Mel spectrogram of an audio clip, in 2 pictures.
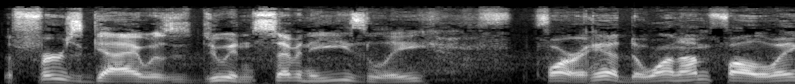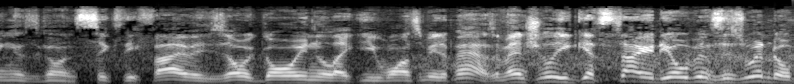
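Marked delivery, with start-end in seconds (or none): none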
